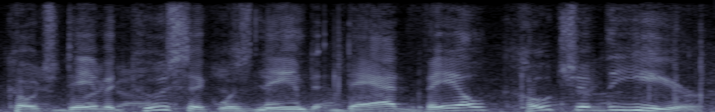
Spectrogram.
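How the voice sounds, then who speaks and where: Higher-pitched male narrator over crowd sound. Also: sing-song, a little slow. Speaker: newsreel narrator. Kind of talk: scripted narration.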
